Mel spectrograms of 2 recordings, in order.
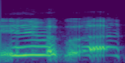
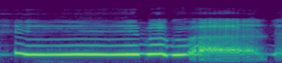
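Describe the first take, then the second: First: High but quiet tearful sigh to God; faded tearful hey Bhagwan; softer sobbing sigh. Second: High, slow, shouted sobbing call; loud wailing hey Bhagwan; sobbing cry to God. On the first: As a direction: let the cry to God fall away. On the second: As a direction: cry out to God in full wail. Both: Acted. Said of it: "आपको रोना नहीं है बिल्कुल".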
